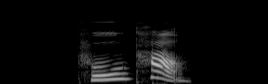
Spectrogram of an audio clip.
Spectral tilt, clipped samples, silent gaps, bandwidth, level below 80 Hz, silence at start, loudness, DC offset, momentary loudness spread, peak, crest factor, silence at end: -6 dB/octave; under 0.1%; none; 10.5 kHz; -74 dBFS; 0.85 s; -27 LUFS; under 0.1%; 10 LU; -12 dBFS; 18 dB; 0.8 s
